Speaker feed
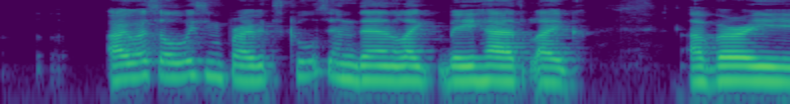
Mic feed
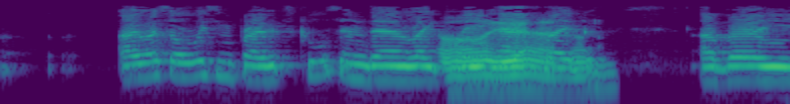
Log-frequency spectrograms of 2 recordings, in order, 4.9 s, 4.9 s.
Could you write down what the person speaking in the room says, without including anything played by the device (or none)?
Oh yeah, no. know.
